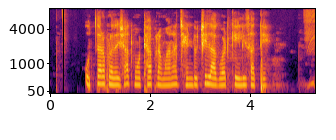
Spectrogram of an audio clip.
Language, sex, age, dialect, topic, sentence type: Marathi, female, 31-35, Varhadi, agriculture, statement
